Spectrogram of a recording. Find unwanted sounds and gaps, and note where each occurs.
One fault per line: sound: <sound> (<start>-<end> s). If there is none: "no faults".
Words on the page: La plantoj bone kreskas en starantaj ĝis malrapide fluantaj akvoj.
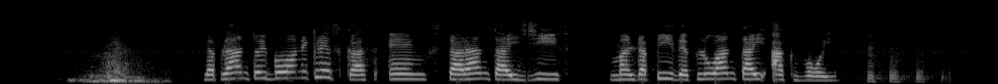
sound: whoosh (0.7-1.7 s)
sound: laugh (8.7-9.5 s)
